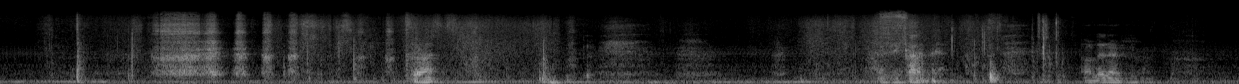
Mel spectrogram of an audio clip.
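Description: A young man talks cheerfully and laughs nearby.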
